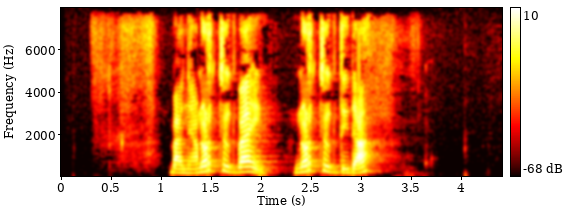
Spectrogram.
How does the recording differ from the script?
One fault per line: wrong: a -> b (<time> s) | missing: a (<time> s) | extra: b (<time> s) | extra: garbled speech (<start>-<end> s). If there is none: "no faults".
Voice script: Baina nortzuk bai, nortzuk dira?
no faults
